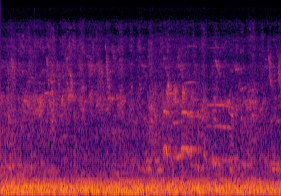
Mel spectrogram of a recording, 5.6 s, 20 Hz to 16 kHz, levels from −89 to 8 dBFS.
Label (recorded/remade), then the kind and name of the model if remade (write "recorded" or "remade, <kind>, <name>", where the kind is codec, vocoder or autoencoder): recorded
